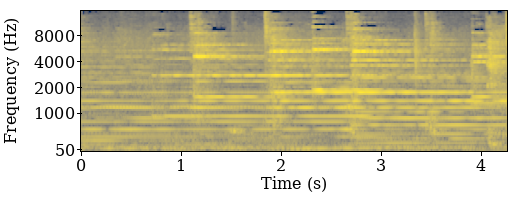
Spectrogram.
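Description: Handbell choir ringing a piece on brass handbells: chords struck about once a second, each ringing on and overlapping the next.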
